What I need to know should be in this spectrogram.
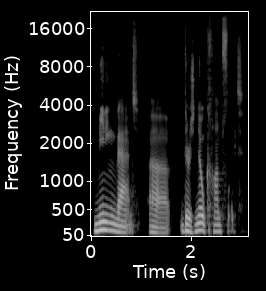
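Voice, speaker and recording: A man's voice: medium pitch, slow pace, warm tone, smooth. A young man interviewing a guest, casual, dropping short affirmations and follow-up questions. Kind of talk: interview conversation.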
